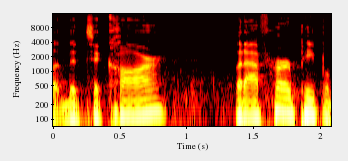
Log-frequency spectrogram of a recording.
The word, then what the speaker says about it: Tikhar: saying that wrong, but I will be calling it the Tikhar because that's how it looks to me. But again, I've heard people call it Tahar, leaving the K silent.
